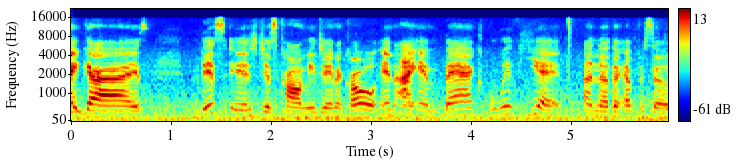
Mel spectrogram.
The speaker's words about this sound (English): And if you hear some automobile humming in the background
